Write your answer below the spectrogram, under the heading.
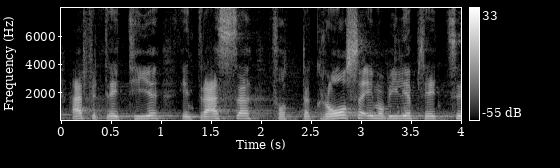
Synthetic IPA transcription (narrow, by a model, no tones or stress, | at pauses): æːɾfətɾɪthiəɪntɾæsə | fɔd̪̥əɡ̥ɾoːsəimɔbiːljəpsɪt͡sə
